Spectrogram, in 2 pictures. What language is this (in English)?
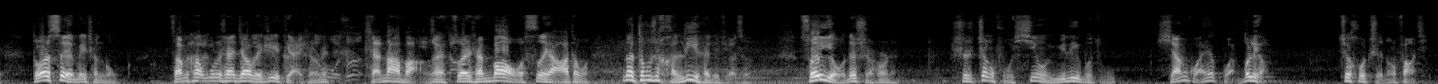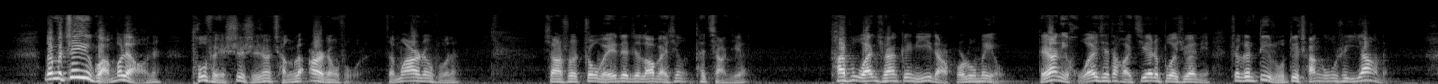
Chinese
